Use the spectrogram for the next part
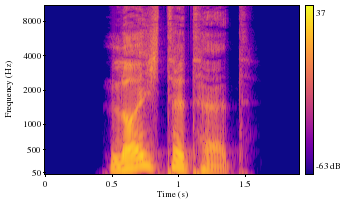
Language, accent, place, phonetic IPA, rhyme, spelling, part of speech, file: German, Germany, Berlin, [ˈlɔɪ̯çtətət], -ɔɪ̯çtətət, leuchtetet, verb, De-leuchtetet.ogg
- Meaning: inflection of leuchten: 1. second-person plural preterite 2. second-person plural subjunctive II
